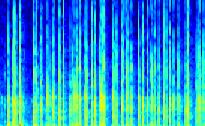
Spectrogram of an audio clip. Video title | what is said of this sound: ASMR - Presidential Debate Ramble - Raspy Male Voice | It's got that, hollow sound to it.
